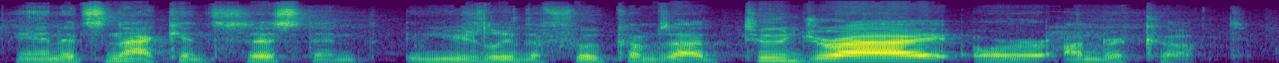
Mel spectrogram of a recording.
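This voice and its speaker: At a moderate pace and medium pitch, this podcast co-host meanders through anecdotes in laid-back chat. His talk is loose and full of cursing, livening up whenever he launches into a story.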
